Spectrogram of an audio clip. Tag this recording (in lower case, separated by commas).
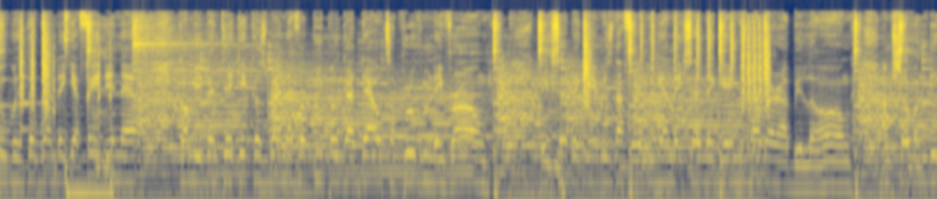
music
